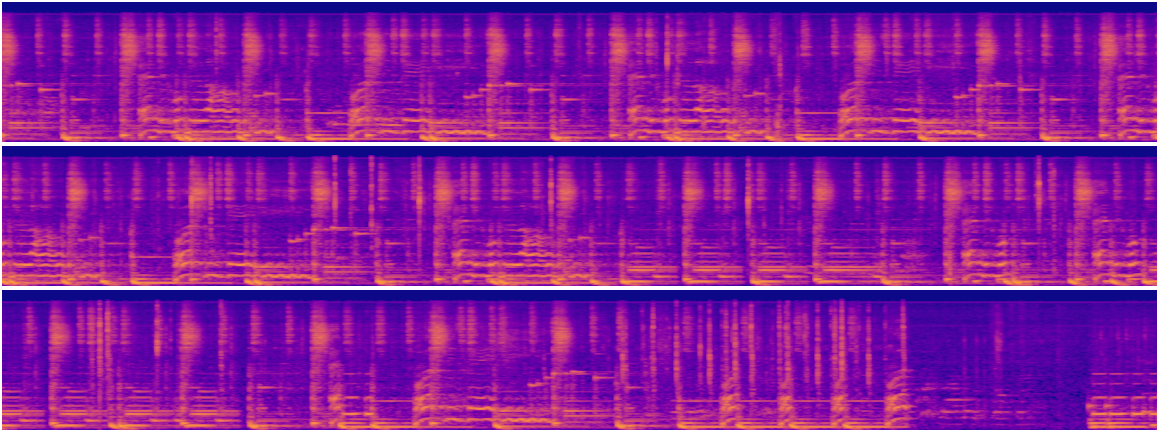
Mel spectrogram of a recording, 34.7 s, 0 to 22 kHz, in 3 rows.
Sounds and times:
Music: 0.0s - 32.2s, 33.9s - 34.6s.

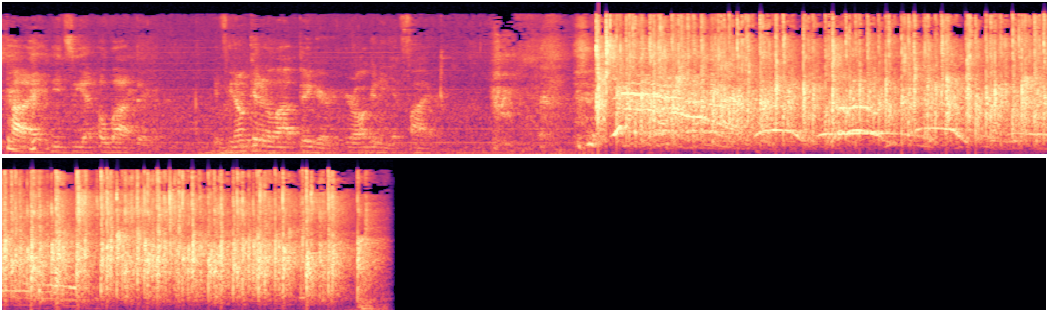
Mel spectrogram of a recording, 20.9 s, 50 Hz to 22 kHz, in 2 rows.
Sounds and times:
Applause: 5.9s - 14.4s.

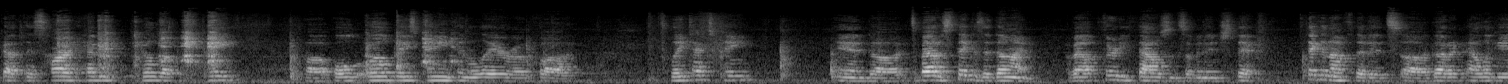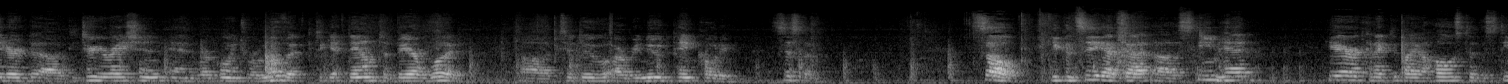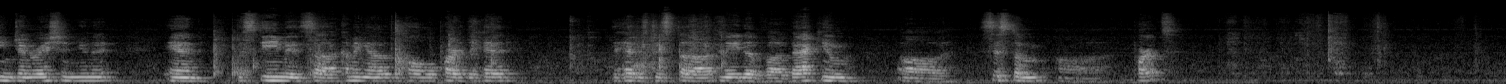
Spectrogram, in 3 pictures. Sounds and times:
Speech: 0.0s - 2.4s, 3.0s - 5.8s, 6.6s - 7.6s, 8.3s - 23.4s, 24.8s - 27.8s, 28.4s - 35.4s, 36.3s - 42.0s.

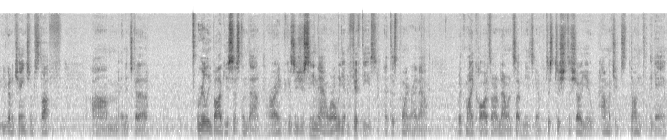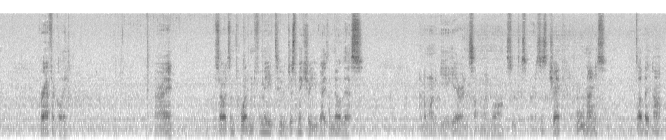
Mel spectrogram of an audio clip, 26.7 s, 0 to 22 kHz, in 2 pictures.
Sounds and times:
Speech: 0.0s - 1.2s, 1.8s - 3.0s, 3.9s - 8.6s, 9.2s - 13.4s, 14.1s - 14.8s, 16.4s - 16.8s, 17.6s - 20.7s, 21.7s - 25.5s, 26.1s - 26.6s.

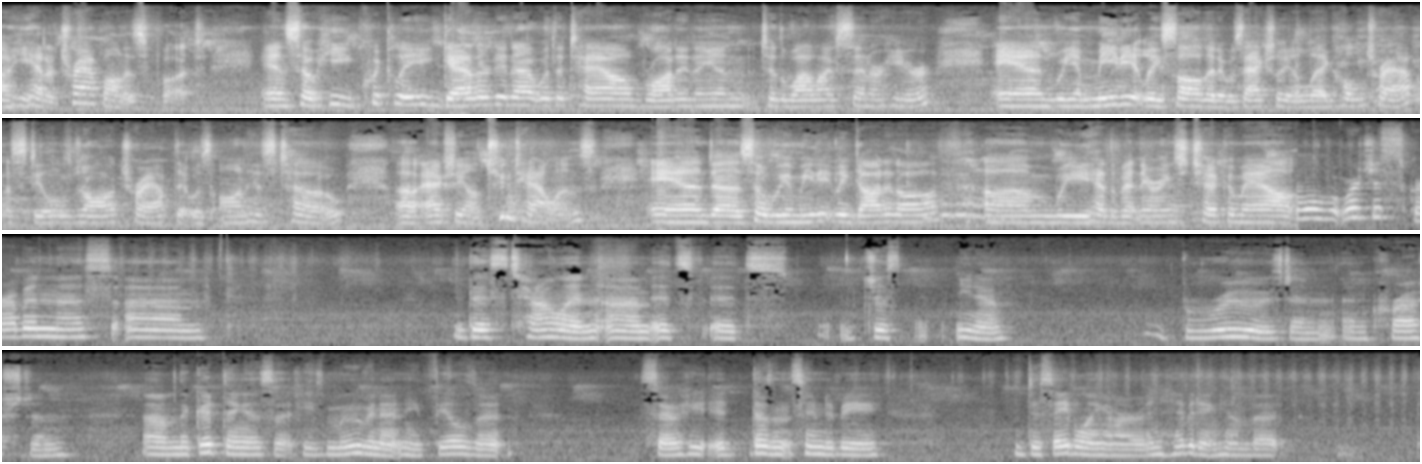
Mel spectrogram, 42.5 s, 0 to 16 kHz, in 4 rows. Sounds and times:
Speech: 0.0s - 22.8s, 24.7s - 28.9s, 29.9s - 35.8s, 36.7s - 38.6s, 39.5s - 41.6s.

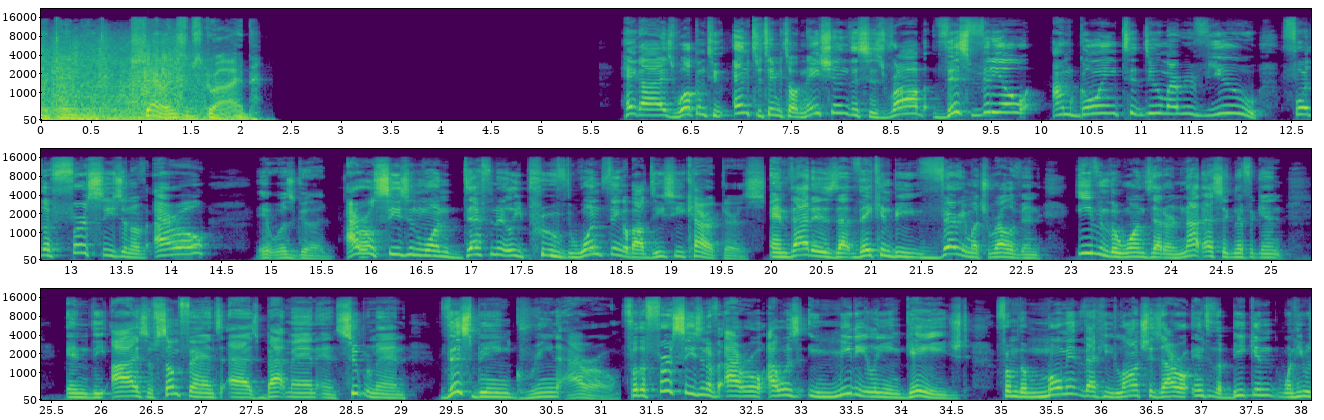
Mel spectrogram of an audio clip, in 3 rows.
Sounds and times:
Speech: 0.0s - 2.4s, 5.8s - 38.1s.

